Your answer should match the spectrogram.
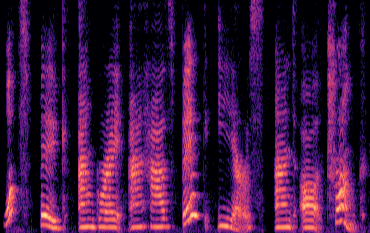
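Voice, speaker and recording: A woman's voice: high-pitched, sing-song, very slow, a bit bright, far from the mic, pitched below the performer's own voice, exaggerated voice. A woman voicing a rude, clever pig in a storybook, mocking and haughty. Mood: smug.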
